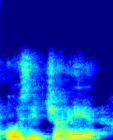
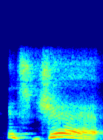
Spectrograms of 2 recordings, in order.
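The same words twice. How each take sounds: First: "Jair" said lower, like "jeye"; "Jair" pronounced "jeye", dropped; other pronunciation of Jair. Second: "Jair" said higher, like "jeh"; "Jair" pronounced "jeh", lifted; one pronunciation of Jair. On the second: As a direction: try "Jair" as "jeh", falling. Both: Shown as a demonstration. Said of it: "Am I saying that right?".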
